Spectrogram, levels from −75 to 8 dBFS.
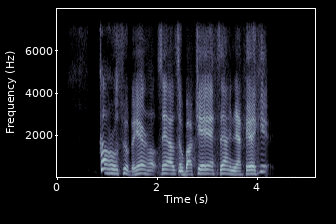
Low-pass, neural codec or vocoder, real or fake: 7.2 kHz; codec, 16 kHz in and 24 kHz out, 0.4 kbps, LongCat-Audio-Codec, four codebook decoder; fake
